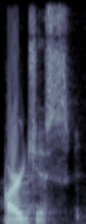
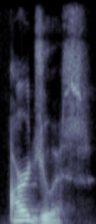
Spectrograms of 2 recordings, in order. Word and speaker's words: arduous: letter to my friend the pronunciation of this word is not Argus we don't say Argus the pronunciation is arduous arduous and it means very hard arduous the DU makes it just sound like jump and Juice are you who use a long u like food and boot ooh together arju arduous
